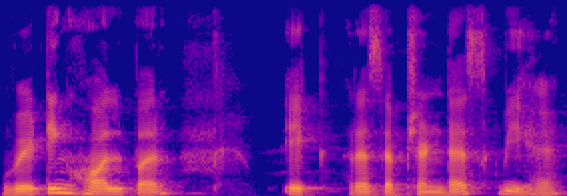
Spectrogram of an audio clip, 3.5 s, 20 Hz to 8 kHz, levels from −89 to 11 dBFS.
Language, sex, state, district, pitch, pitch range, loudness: Hindi, male, Jharkhand, Ranchi, 110 Hz, 100-115 Hz, -19 LUFS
